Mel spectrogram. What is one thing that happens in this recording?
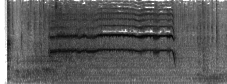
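A woman screams shrilly.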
